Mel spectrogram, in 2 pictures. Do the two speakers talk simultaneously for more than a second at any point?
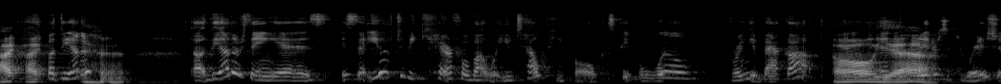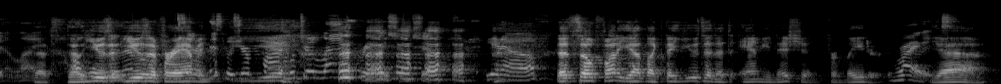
Yes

